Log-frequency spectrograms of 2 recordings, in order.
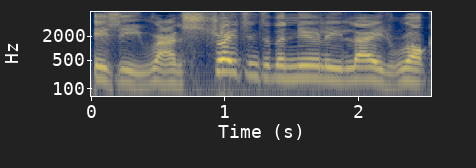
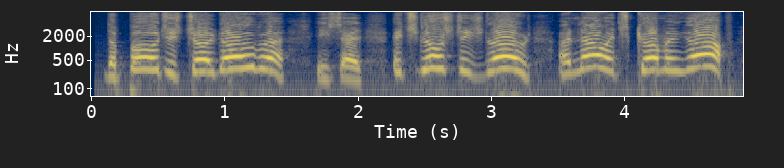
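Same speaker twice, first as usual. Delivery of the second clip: high, loud urgent report; 10 semitones higher, 7 dB louder than usual. Acted. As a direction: warn them quickly.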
